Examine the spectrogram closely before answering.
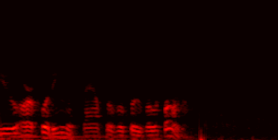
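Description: A middle-aged man speaks calmly into microphones.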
